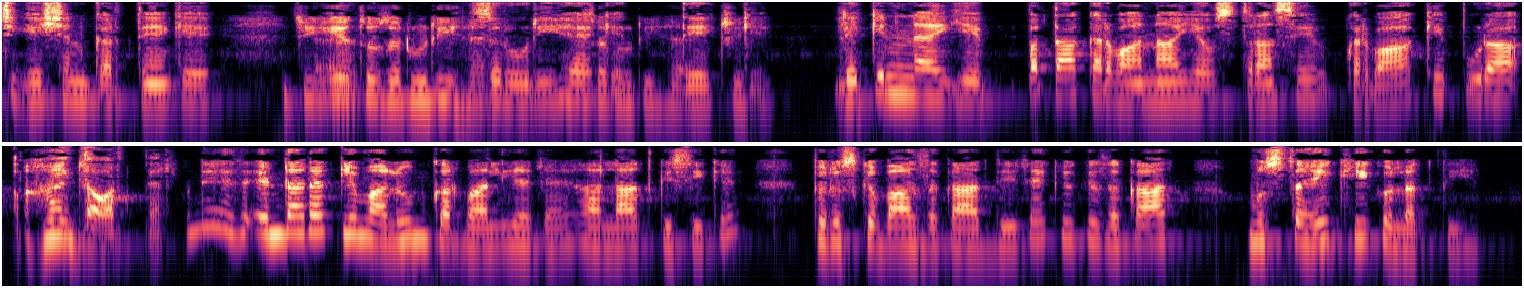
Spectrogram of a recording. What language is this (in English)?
Urdu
